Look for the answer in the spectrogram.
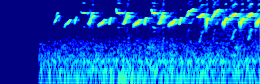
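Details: Goldfinch x canary hybrid in a cage during winter, singing a quick string of sharp, high twittering notes that rise in loudness and speed into a dense chattering phrase.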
